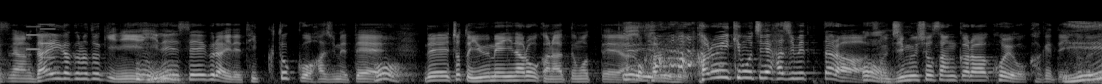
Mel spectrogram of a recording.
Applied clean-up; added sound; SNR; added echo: none; none; none; none.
